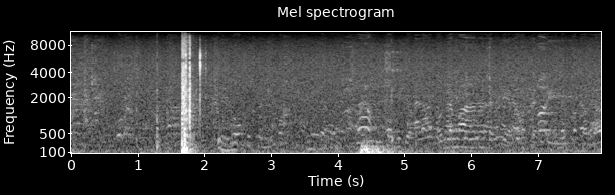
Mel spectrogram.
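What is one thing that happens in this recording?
Young men talk and call out to each other nearby, outdoors.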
